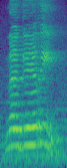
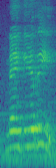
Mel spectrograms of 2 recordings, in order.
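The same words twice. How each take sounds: The two takes are said the same way.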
